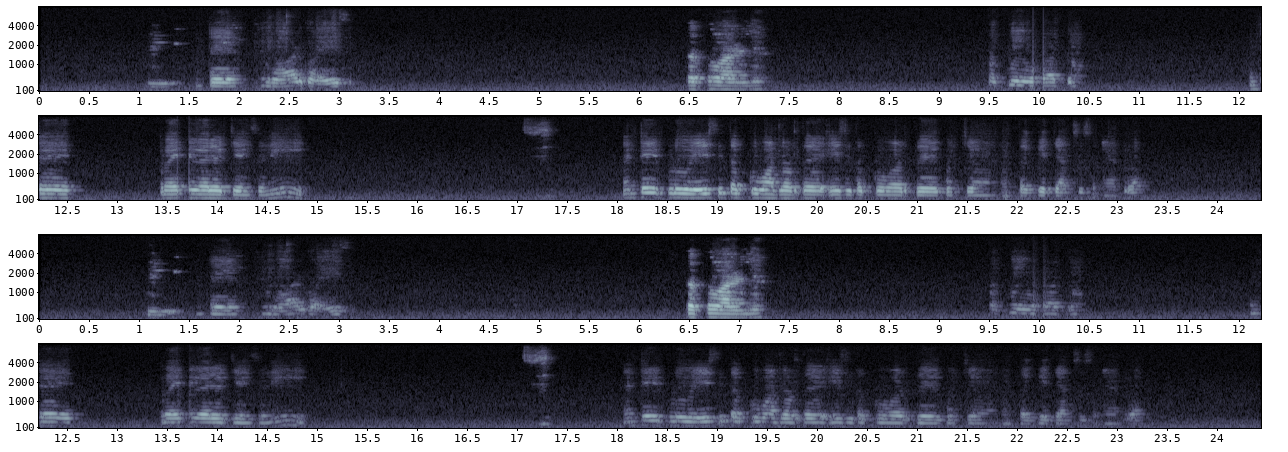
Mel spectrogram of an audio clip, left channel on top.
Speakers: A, on the right (about 35°); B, on the left (about 70°).
A: హ్మ్
B: అంతేలే మీరు వాడ్కోలే ఏ సి
A: క్కోవాలండి
B: తక్కువే వాడ్తాం అంటే ట్రై వ్యాలేట్ జెంస్సనీ
A: ఉజ్
B: అంటే ఇప్పుడు ఏసీ తక్కువాట్లాడ్తే ఏసీ తక్కువాడ్తే కొంచెం ఏమన్న తగ్గే చాన్సెస్ ఉన్నాయంట్ర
